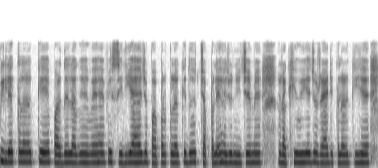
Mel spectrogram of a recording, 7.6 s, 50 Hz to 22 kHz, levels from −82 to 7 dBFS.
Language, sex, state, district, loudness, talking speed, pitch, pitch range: Hindi, female, Chhattisgarh, Jashpur, -16 LUFS, 220 wpm, 205 Hz, 200-210 Hz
